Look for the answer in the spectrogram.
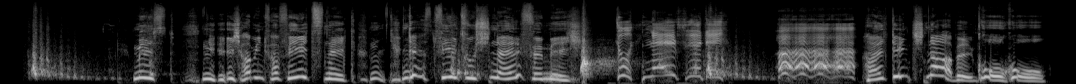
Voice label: Hörspiel; LOFT VOICES

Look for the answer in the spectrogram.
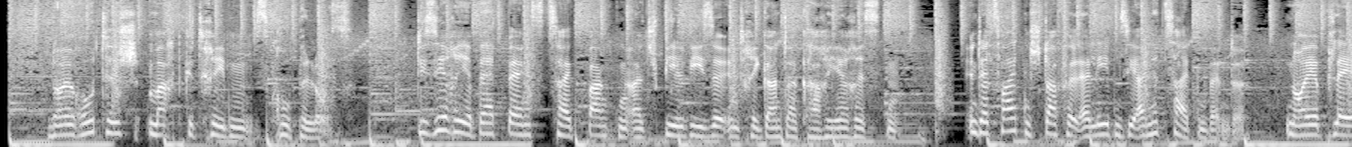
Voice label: Moderne Dokumentation

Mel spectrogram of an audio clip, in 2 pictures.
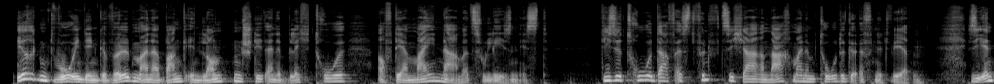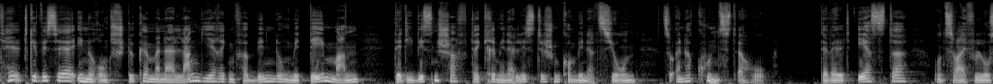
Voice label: erzaehlung

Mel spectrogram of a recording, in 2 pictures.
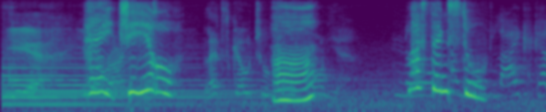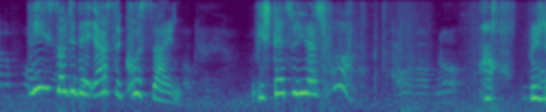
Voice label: synchron anime; sankarea

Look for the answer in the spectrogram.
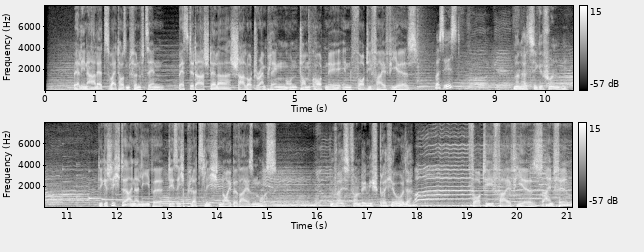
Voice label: Werbung Kino; LOFT VOICES

